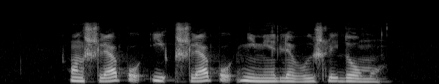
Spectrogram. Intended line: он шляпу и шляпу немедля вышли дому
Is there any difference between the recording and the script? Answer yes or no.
no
